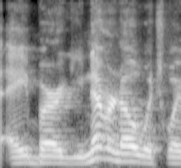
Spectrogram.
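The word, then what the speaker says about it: Åberg: that is ludvig aberg I heard himself call himself aberer over the weekend so I'm going back to Aber Berg you never know which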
